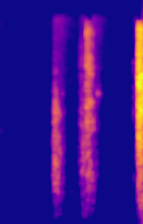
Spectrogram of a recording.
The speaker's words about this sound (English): Getting knocked on the door here by my son.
